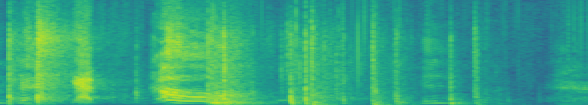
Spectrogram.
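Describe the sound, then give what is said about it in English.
Heavy punches to a man's face land in a rapid flurry of dull thuds, mixed with a strained vocal grunt, then a few more solid hits follow. “Call him again. Knock his teeth out.”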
